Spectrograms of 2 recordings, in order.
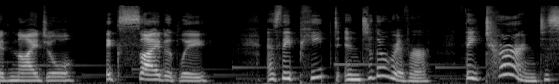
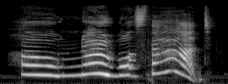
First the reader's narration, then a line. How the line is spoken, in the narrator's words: screamed Sophia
